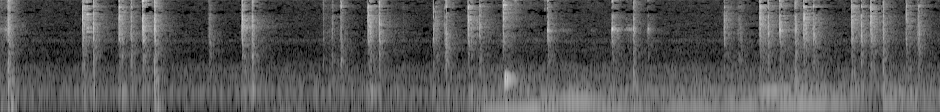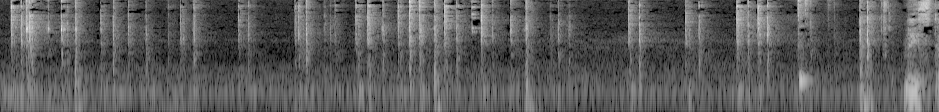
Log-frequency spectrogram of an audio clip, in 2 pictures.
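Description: Keys being typed on a keyboard in quick, irregular clicks, with a low wavering hum for several seconds about a third of the way in.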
